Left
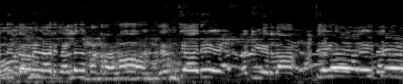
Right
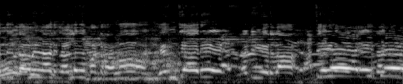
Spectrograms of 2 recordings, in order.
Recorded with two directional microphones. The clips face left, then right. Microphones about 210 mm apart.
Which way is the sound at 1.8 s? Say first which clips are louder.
Left 2 dB; 5° left (ahead or behind).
